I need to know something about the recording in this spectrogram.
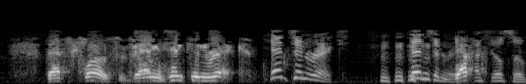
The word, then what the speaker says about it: Van Hentenryck: And we He's got a hard last name to pronounce, but it's Van Hentick. Is that right? That's close. Van Hintenrich.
